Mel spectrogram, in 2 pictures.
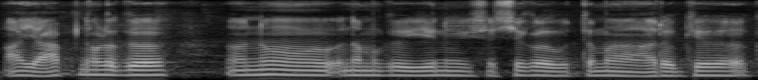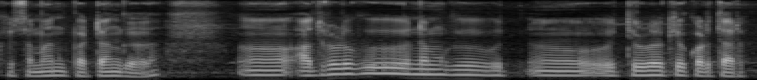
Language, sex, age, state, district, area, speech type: Kannada, male, 30-45, Karnataka, Dharwad, rural, spontaneous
